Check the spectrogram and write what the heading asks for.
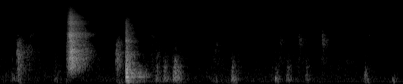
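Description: Soft handling noises: a brief swish and a scatter of light taps and clicks from a makeup brush and powder compact being handled.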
